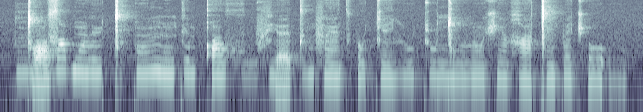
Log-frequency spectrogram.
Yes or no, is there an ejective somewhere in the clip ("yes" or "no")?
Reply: yes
